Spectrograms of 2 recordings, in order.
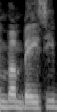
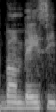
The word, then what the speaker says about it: Bombacie: if you heard this before, but like Bombacie, banana fana faux facey.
